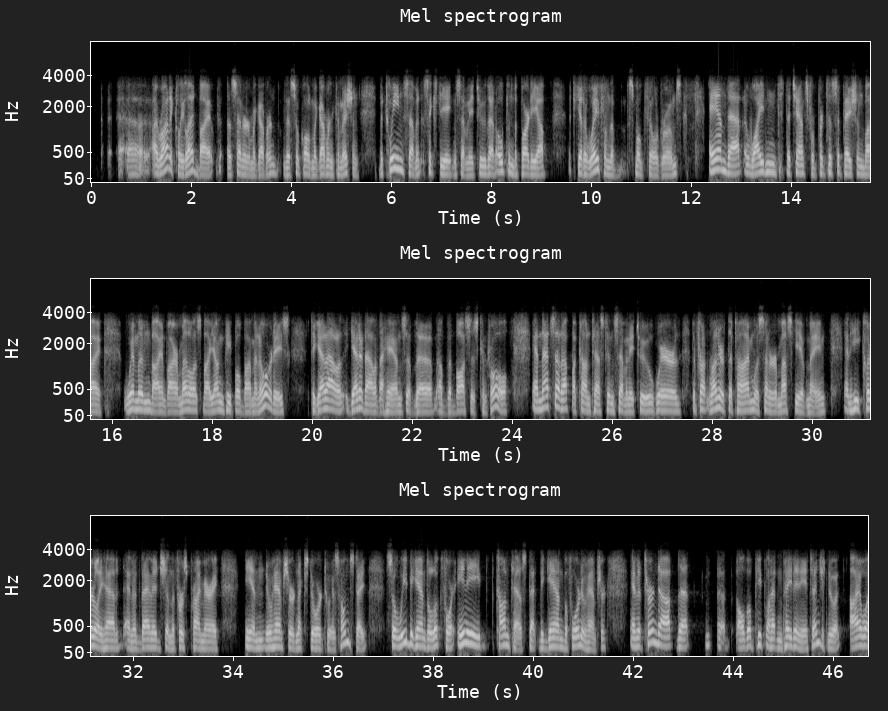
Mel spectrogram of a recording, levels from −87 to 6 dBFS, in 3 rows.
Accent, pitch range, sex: American, 115-135 Hz, male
